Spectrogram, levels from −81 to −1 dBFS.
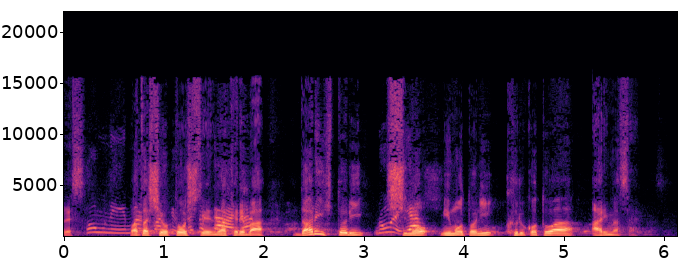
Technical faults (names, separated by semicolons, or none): echo with no canceller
